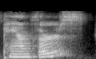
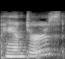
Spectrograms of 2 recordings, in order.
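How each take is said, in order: First: The th is pronounced as a th sound. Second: The th is replaced by a plain t. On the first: The speaker calls it right. "don't drop your last T H ... the T H on the Panthers" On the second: The speaker calls it wrong. "It's not Panthers"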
